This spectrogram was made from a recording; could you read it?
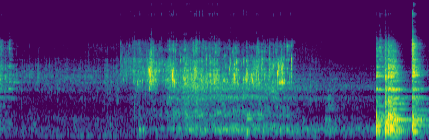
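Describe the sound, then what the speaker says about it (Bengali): Pre-heated hot water poured from a vessel into a pot of rice being cooked for biryani, a steady splashing pour for about two seconds, then quiet, then a short clatter of the pot near the end. "এবার এখানে দিয়ে দিব গরম করে রাখা পানি।"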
